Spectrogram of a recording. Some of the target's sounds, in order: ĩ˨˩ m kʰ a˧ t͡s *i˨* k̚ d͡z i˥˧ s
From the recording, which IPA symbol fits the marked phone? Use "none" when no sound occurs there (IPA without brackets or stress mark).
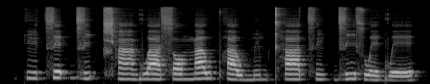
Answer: ĩ˨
